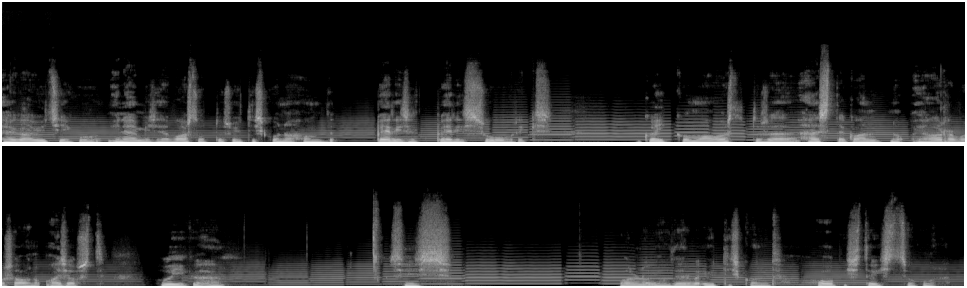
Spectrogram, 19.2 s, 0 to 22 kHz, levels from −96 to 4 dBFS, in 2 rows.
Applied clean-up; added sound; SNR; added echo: none; Trumpet; 19 dB; none.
